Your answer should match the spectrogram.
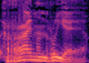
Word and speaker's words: Raymond Ruyer: curato l'antologia dei testi di Raymond Dreyer e poi La superficie... La pronuncia esatta è esattamente? Raymond Ruyer.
